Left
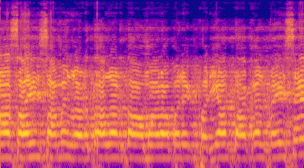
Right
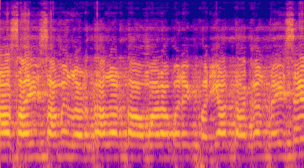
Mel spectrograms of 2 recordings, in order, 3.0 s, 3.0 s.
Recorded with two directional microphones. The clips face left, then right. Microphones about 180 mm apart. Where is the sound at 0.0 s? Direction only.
40° left (ahead or behind).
